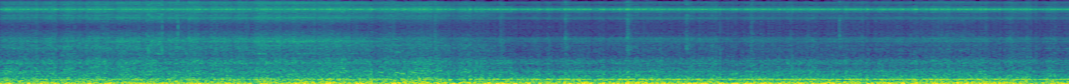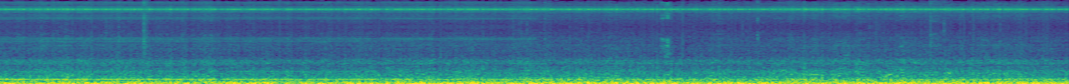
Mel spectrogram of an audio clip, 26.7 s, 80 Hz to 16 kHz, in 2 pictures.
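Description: Steady low rumble of an N700-series Shinkansen running at speed, heard from inside the passenger car. A steady hum runs under it and stops about two thirds of the way through.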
